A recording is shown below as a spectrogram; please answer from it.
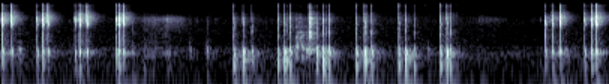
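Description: Long painted nails and fingertips tap and scratch along a small black-and-gold "full cover" plastic squeeze tube held in the hand and apparently full. Quick, bright, clicky taps come in short bursts with brief pauses, each dying away almost instantly, with faint scratching between them.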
